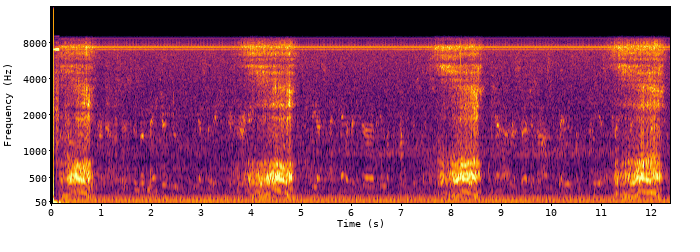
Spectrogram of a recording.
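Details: Person with a severe snoring problem, recorded on a school trip: loud rough snores about every four seconds, roughly 15 a minute, over steady low hum. Snoring.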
